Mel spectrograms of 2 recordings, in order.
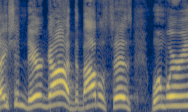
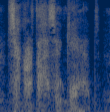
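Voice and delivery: hushed whispered rumour; a retold whisper; 23 dB quieter than usual. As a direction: breathe it like forbidden gossip.

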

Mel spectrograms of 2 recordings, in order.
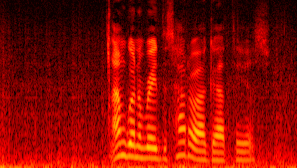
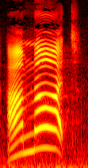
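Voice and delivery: out loud declaration; 5 semitones higher, 9 dB louder than usual. Shown as a demonstration. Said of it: "I say out loud".

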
